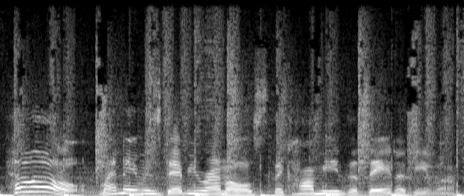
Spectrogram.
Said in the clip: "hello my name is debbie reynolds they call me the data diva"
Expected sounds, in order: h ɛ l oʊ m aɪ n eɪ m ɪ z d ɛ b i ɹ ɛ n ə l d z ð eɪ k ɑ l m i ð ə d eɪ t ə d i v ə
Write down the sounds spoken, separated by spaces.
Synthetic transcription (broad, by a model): h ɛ l oʊ m aɪ n eɪ m ɪ z d ɛ b i ɹ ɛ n l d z ð eɪ k ɑ l m i ð ə d eɪ t ə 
